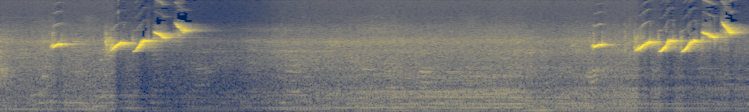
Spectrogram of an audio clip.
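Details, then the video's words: Double-collared seedeater kept in a new cage sings two short phrases a few seconds apart, each a plain whistle followed by rising slurred notes, with traffic rumble between them. "Papa capim El Tank na nova gaiola"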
